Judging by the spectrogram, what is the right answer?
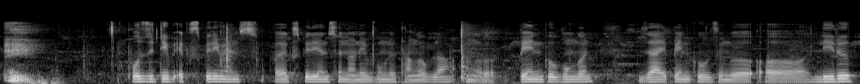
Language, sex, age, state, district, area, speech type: Bodo, male, 30-45, Assam, Chirang, rural, spontaneous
